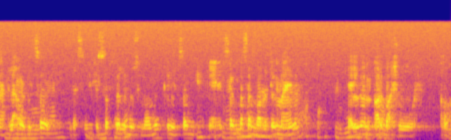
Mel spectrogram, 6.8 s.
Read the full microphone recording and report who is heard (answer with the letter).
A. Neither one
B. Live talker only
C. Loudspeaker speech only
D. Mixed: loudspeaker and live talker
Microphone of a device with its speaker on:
D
